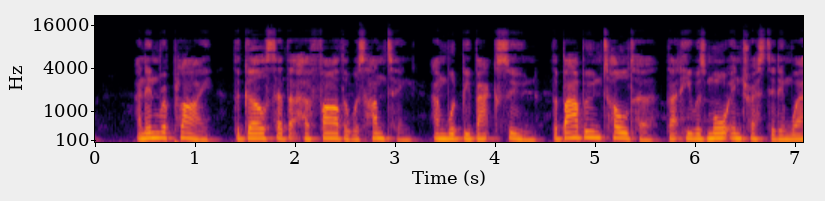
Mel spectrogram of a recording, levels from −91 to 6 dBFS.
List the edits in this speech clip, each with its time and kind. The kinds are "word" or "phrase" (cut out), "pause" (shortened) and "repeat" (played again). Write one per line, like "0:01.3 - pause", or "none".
0:04.5 - pause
